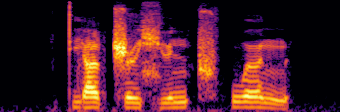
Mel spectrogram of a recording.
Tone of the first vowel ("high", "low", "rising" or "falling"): falling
